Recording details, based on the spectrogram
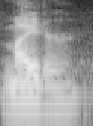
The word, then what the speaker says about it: tomato: Other examples are potato, pronounced tater, tomato, pronounced mater, and tobacco, pronounced backer.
